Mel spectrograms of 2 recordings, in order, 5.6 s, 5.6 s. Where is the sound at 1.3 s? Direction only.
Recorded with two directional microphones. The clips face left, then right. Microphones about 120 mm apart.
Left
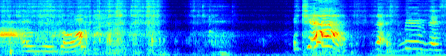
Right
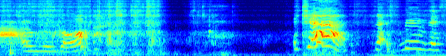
60° left (ahead or behind).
